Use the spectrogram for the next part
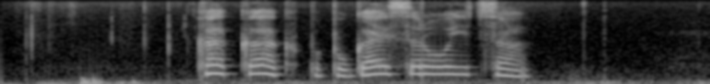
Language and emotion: Russian, neutral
